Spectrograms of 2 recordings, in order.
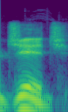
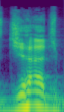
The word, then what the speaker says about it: Jydge: Now, is it Judge or Jidge? – It's Judge, but it's spelled J-Y-D-G-E.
